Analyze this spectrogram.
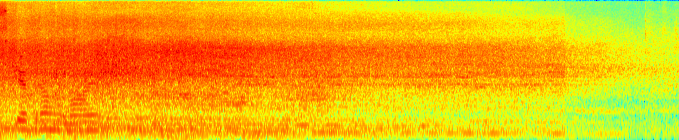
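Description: A tram rolls past on wet rails and fades away.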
